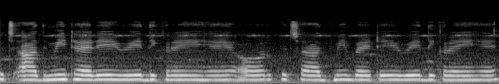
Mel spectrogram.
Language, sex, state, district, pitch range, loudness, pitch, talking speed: Hindi, female, Bihar, West Champaran, 210-215 Hz, -13 LUFS, 210 Hz, 180 wpm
